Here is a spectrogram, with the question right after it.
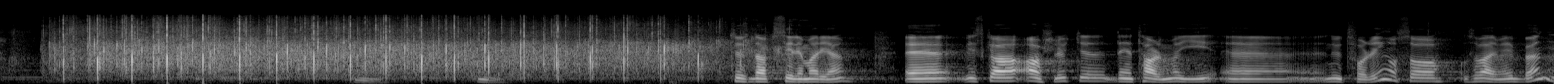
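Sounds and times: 
audience clapping: 0:00.0 - 0:07.9
speech: 0:07.4 - 0:15.5.

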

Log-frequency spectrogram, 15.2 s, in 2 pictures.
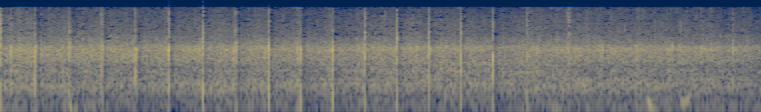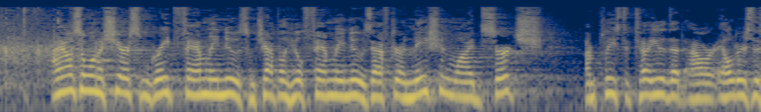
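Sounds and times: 
audience applauding: 0:00.0 - 0:09.0
speech: 0:08.2 - 0:15.2.

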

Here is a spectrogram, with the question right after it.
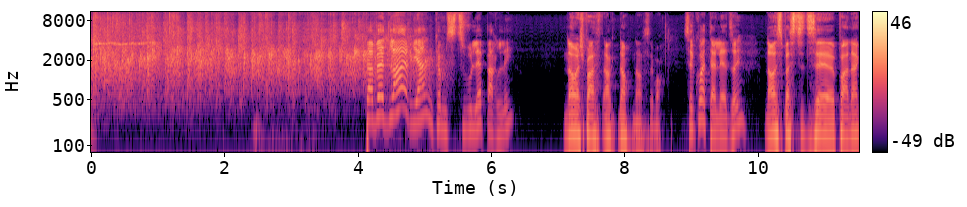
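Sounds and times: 
crowd applauding: 0:00.0 - 0:05.5
speech: 0:04.1 - 0:06.4, 0:07.1 - 0:11.5.

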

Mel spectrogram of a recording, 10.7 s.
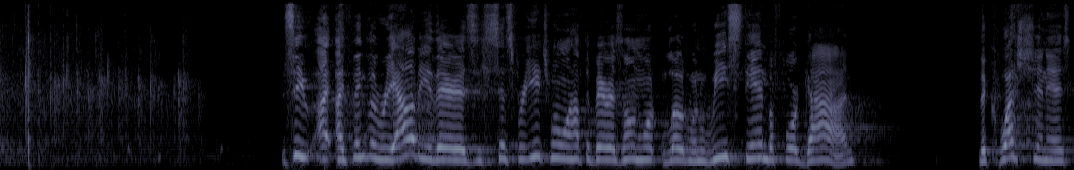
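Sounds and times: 
church congregation applause: 0:00.0 - 0:02.4
speech: 0:02.8 - 0:08.6, 0:09.8 - 0:10.7.

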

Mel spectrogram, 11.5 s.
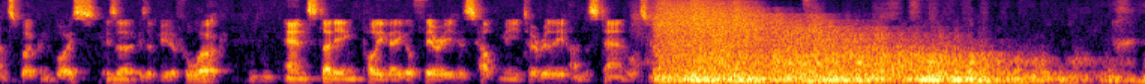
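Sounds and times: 
speech: 0:00.0 - 0:08.2
heavy downpour: 0:06.5 - 0:10.7
rolling thunder: 0:06.5 - 0:11.4.

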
